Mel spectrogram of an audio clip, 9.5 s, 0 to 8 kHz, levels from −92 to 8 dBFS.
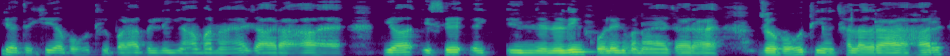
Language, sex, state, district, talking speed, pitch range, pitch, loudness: Hindi, male, Bihar, Jahanabad, 190 wpm, 100-110 Hz, 100 Hz, -20 LUFS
